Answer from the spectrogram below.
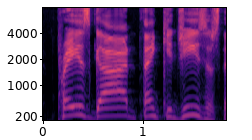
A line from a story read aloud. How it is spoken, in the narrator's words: they cried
